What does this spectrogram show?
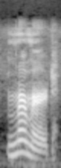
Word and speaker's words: murmured: word here this is murmured so the u r and the e r would both be sorry you are in the u r will both be er sounds they'll sound exactly the same murmured mermaid mermaid very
